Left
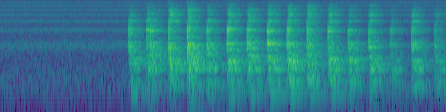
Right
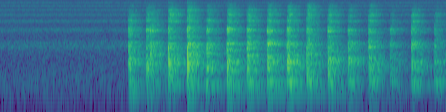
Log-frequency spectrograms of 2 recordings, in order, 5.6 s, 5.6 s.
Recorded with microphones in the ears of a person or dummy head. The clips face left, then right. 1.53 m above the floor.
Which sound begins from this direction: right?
Running footsteps, at 1.6 s.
